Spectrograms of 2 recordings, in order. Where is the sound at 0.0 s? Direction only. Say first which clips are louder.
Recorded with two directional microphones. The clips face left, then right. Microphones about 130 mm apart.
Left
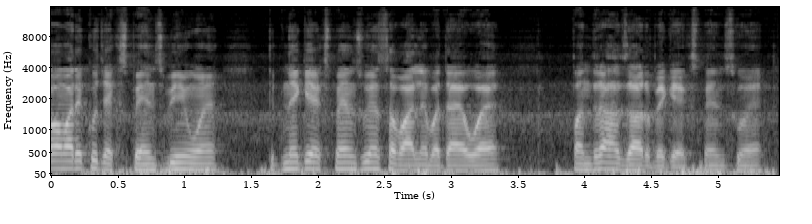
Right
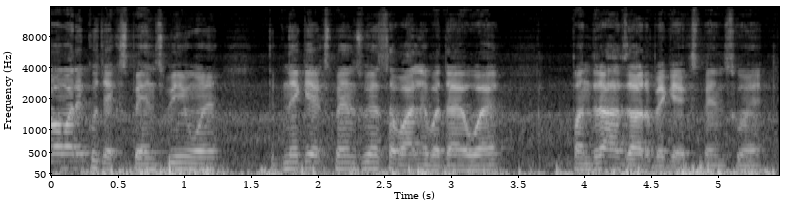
Left 8 dB; 65° left (ahead or behind).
